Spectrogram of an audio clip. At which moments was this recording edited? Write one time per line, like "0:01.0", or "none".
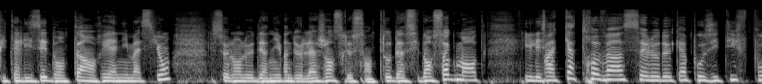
0:02.8
0:03.5
0:03.8
0:05.4
0:06.6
